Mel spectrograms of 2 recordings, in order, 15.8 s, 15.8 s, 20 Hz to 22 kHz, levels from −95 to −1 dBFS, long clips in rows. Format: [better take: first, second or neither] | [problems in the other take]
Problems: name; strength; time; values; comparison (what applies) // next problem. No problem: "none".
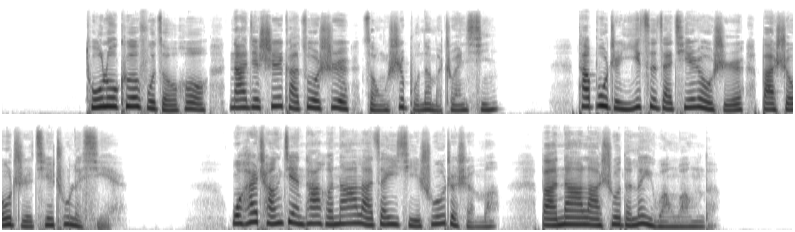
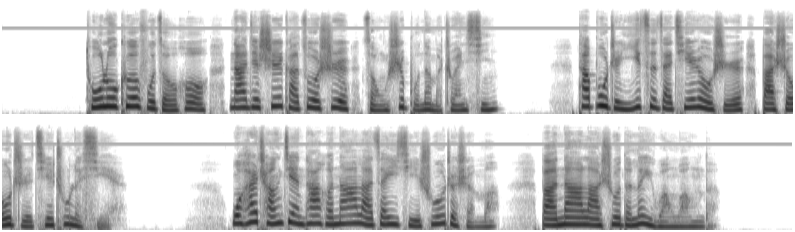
first | high-pitched whine; faint; throughout; 8.5 kHz, 30 dB below the speech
